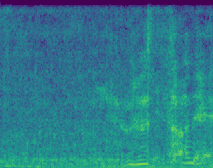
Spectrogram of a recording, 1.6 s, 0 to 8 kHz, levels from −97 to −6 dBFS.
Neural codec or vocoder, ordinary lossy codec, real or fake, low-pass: codec, 16 kHz, 8 kbps, FunCodec, trained on LibriTTS, 25 frames a second; none; fake; none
